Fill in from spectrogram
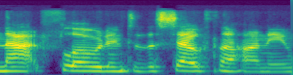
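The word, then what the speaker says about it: Nahanni: How do you pronounce it? Nahani? – Yeah.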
